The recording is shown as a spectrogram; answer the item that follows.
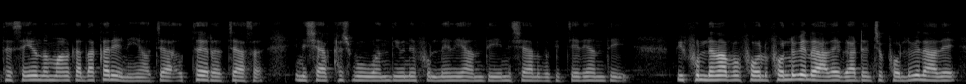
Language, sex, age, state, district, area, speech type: Dogri, female, 45-60, Jammu and Kashmir, Samba, rural, spontaneous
